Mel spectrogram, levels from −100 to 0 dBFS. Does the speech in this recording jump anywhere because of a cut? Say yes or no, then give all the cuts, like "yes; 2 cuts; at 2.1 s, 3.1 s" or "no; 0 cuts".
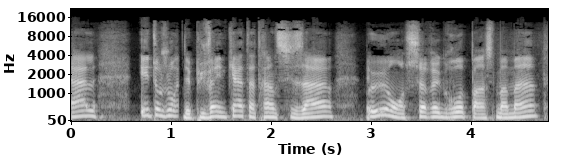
yes; 2 cuts; at 1.0 s, 2.9 s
